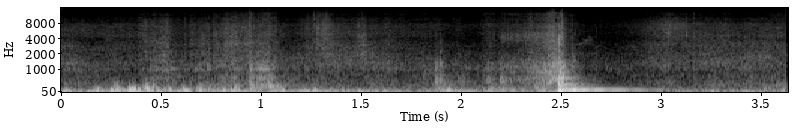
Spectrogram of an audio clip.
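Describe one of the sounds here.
A rifle knocks against wood.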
